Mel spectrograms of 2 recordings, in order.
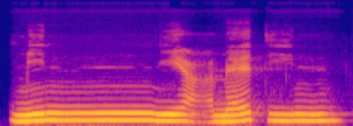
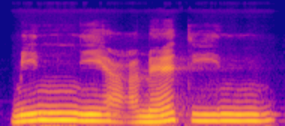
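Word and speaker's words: من نعمة: The mistake is to pronounce the idgham without a time for the ghunnah. Min ni'matin. And the right pronunciation is to give time to the ghunnah. Minni. So the right pronunciation is min ni'matin.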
